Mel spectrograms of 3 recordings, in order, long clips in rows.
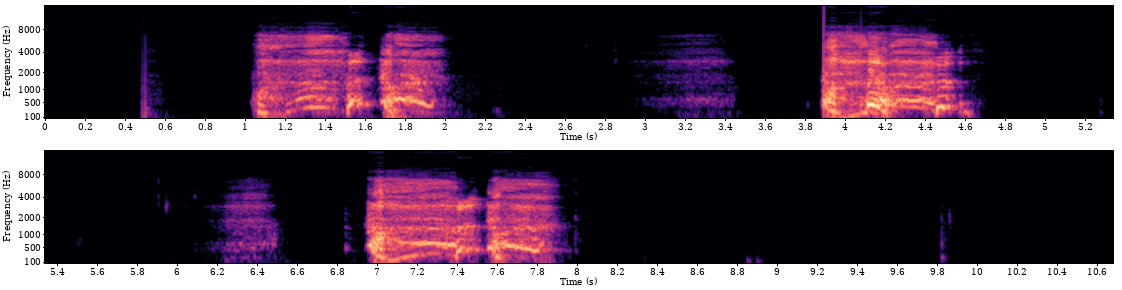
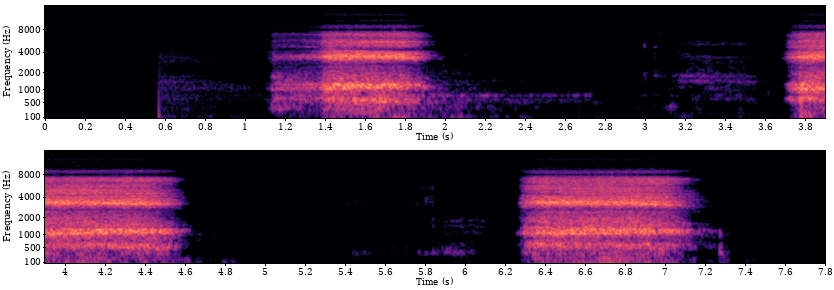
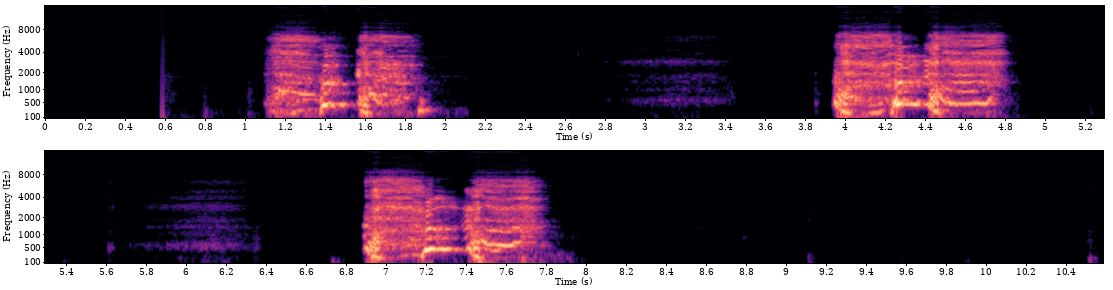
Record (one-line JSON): {"three_cough_length": "10.7 s", "three_cough_amplitude": 20247, "three_cough_signal_mean_std_ratio": 0.36, "exhalation_length": "7.8 s", "exhalation_amplitude": 9200, "exhalation_signal_mean_std_ratio": 0.46, "cough_length": "10.6 s", "cough_amplitude": 19527, "cough_signal_mean_std_ratio": 0.36, "survey_phase": "alpha (2021-03-01 to 2021-08-12)", "age": "65+", "gender": "Female", "wearing_mask": "No", "symptom_none": true, "smoker_status": "Ex-smoker", "respiratory_condition_asthma": false, "respiratory_condition_other": false, "recruitment_source": "REACT", "submission_delay": "7 days", "covid_test_result": "Negative", "covid_test_method": "RT-qPCR"}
